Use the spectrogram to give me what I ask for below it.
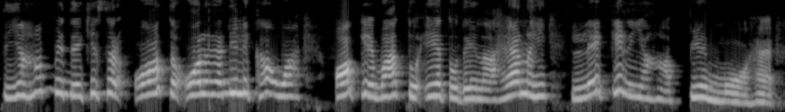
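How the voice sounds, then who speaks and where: A woman teacher explains spelling step by step, calls the viewer "sir" and repeats each sound over and over. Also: high voice. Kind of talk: slow classroom explanation, repeating drills.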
